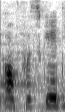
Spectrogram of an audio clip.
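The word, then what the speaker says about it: obfuscate: ओ बी एफ यू एस सी ए टी ई ऑफ स्केट।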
